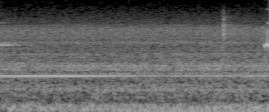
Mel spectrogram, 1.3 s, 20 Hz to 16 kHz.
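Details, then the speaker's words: Anycubic i3 Mega 3D printer, replacement quieter heat-break throat cooling fan kicking on as the hotend heats: quiet steady airflow hiss with a faint even hum, no rattle or buzz; cooling fan running normally. "I can hear the fan running. It's drawing plenty of air."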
